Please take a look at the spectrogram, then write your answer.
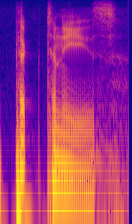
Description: (pĕktə-nēz)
